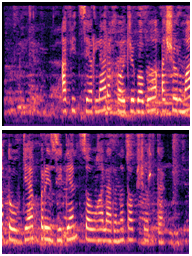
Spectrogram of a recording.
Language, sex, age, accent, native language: Uzbek, female, 18-24, Namangan, Uzbek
